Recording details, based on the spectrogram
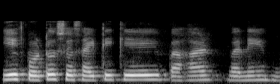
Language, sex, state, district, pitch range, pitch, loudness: Hindi, female, Delhi, New Delhi, 200-220 Hz, 210 Hz, -16 LUFS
